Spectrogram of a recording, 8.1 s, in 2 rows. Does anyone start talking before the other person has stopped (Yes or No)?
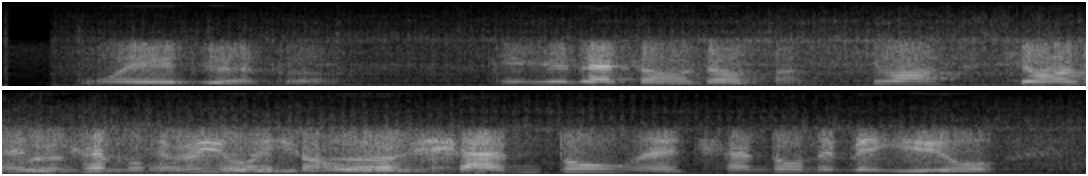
Yes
